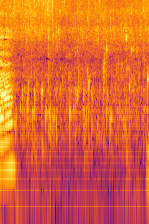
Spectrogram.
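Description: Tempura-battered pineapple rings deep-frying in hot oil in a small saucepan: a steady crackling sizzle with many fine pops.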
